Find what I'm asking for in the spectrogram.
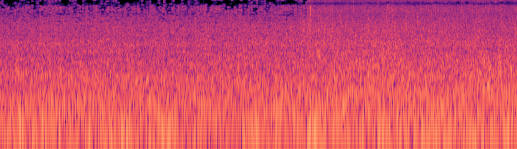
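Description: Water pours steadily over the Bharatapuzha check dam in Palakkad, Kerala: a loud, unbroken roaring rush close by, dense and constant throughout, with no voices.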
